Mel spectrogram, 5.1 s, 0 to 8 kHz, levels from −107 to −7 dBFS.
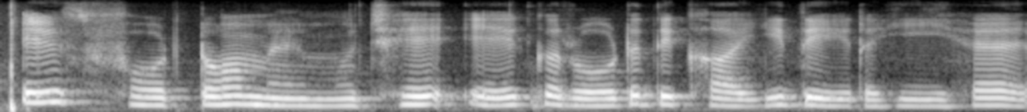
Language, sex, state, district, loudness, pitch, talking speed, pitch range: Hindi, female, Madhya Pradesh, Katni, -17 LUFS, 200 Hz, 115 wpm, 185-220 Hz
